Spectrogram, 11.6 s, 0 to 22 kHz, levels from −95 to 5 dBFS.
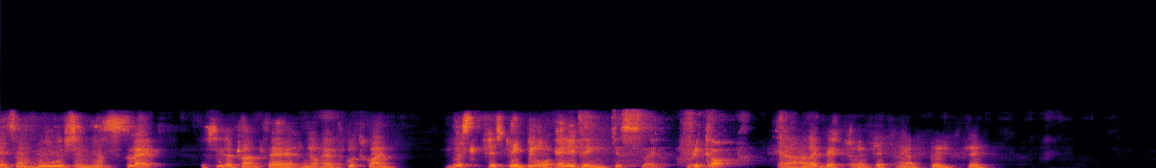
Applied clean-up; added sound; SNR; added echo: neural mask model Resemble Enhance denoiser.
